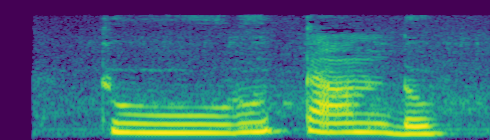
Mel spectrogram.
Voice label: "tuuru tãndo", moore

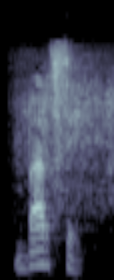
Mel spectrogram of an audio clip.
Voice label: "barse", Mooré

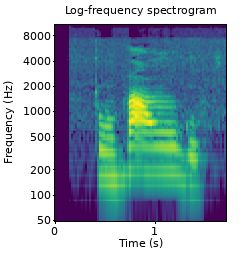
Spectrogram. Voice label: "tʋb-vãoogo", moore; auricle (of ear)

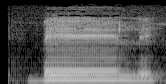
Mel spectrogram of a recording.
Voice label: "beelle", Mooré

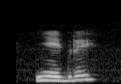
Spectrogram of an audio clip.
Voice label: "yẽdre", Mooré; anguish

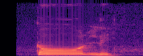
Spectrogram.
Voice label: "toole", Mooré

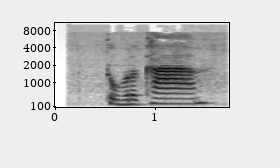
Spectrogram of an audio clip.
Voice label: "tʋbr kaam", moore; earwax

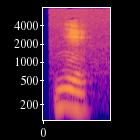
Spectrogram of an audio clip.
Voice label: "yẽ", Mooré

